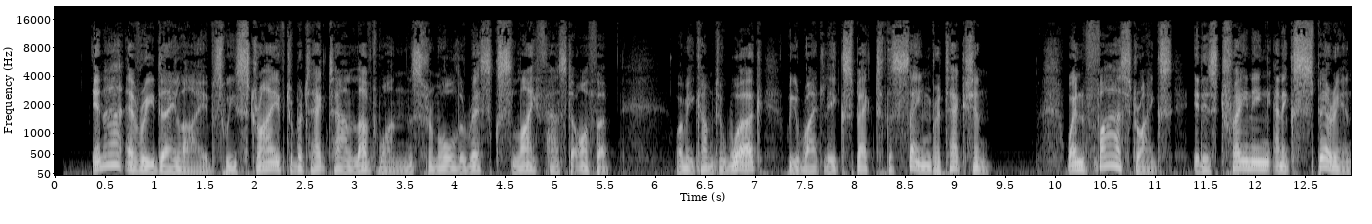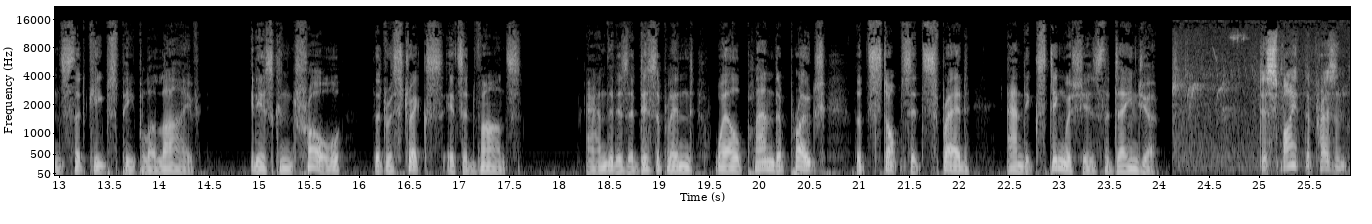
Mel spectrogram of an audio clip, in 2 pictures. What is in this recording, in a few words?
corporate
